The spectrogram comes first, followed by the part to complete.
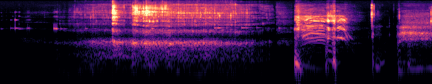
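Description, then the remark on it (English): Someone slurps a Whiskey Winky cocktail: a long, noisy, bubbly draw of liquid followed by a few shorter sputtering sips and a throaty swallow, with no talking. “Let's do a slurp.”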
